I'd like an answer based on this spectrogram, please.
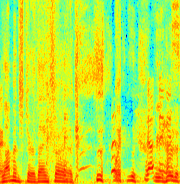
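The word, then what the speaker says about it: Leominster: This is Lemonster. Lemonster, thanks. Nothing is spelled we the way heard it's about said.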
